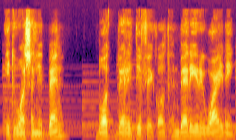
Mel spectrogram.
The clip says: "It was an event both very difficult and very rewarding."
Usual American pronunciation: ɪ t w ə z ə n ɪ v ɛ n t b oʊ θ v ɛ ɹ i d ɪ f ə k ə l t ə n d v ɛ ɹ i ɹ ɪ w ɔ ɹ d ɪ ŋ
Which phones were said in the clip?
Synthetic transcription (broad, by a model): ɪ t w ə s ə n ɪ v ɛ n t b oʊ t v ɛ ɹ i d ɪ f ə k ə l t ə n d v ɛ ɹ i ɹ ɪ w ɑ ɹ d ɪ ŋ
